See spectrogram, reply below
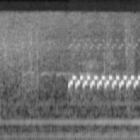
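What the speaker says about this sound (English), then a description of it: "I think the ringing's coming from there, near the spots of blood" Telephone ringing in the video game Everybody's Gone To The Rapture, a thin electronic trill that starts midway and repeats steadily over a low ambient hum, moderately faint and unaccompanied by voices.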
